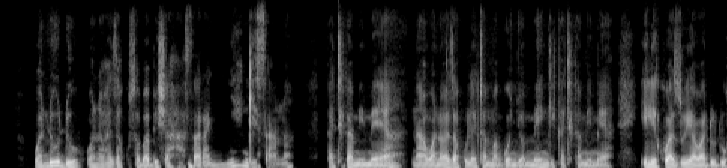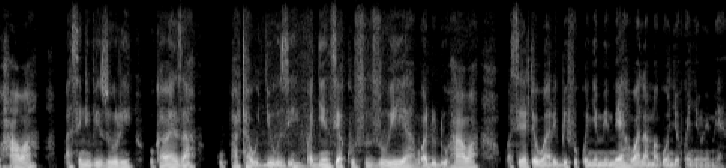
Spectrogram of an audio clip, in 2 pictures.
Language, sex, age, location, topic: Swahili, male, 25-35, Kisii, health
